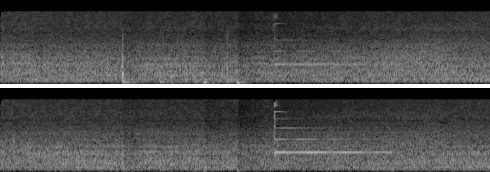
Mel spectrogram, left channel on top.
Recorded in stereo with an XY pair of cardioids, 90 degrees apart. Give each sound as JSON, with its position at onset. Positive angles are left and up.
{"t": 1.2, "sound": "running footsteps", "azimuth_deg": 65}
{"t": 2.7, "sound": "a clink", "azimuth_deg": -70}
